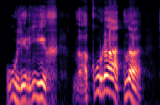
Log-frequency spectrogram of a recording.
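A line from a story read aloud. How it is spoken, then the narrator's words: Hoarse wheeze. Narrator (Russian): сипел Аль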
